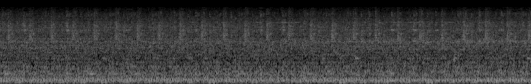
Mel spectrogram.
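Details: G8 V8 at idle after the dealer installed new lifters: quick, sharp ticking in time with a smooth idle persists; lifter tick.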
